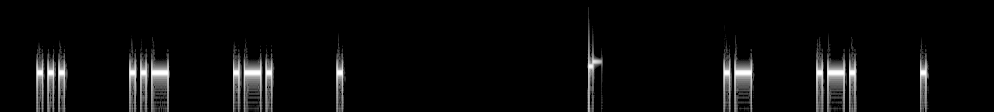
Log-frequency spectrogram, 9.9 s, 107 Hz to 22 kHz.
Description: Morse code, heard as a keyed tone, about 22 wpm, spaced as for 10 wpm, 690 Hz. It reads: SURE ARE
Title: 4x Character Spacing - Top 300 Words - 22wpm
